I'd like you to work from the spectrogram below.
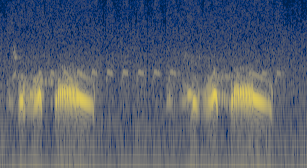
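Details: Spotted dove luring call during trapping at an oil palm plantation: two repeated phrases, each a short stuttered double coo followed by a long, falling low hoot, with faint short notes in the gap.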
